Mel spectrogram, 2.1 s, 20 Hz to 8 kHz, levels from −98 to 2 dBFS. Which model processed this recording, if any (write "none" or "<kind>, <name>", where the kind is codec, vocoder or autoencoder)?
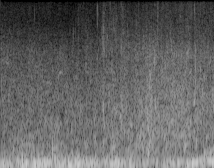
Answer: none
